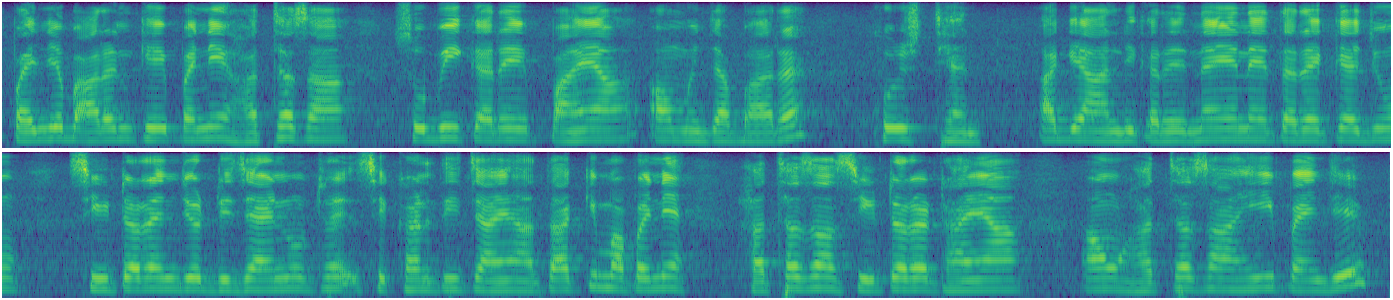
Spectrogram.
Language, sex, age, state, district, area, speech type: Sindhi, female, 45-60, Delhi, South Delhi, urban, spontaneous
